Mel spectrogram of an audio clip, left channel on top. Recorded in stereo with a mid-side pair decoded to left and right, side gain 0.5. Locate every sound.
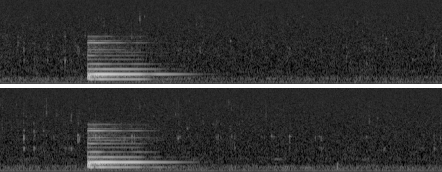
0.9 s a piano: 10° right, 1.3 m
